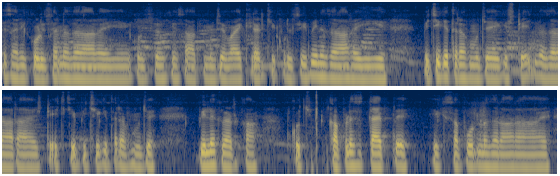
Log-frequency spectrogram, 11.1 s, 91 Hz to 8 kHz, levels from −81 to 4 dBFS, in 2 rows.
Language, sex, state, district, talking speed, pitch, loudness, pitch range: Hindi, male, Chhattisgarh, Raigarh, 265 wpm, 135 Hz, -23 LUFS, 130-140 Hz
